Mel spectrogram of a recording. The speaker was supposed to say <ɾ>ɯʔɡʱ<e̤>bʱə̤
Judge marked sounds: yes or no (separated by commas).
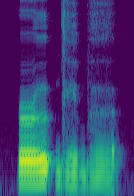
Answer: no, yes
